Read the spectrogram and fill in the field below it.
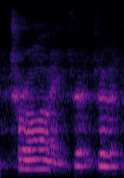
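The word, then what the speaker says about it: Trelawny: How do you pronounce that? Tremlon County Parish? Or Trelawney. Trelawney.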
